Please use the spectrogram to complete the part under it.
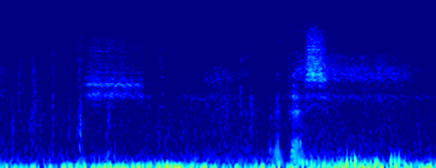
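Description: A man speaks tensely in a low voice.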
